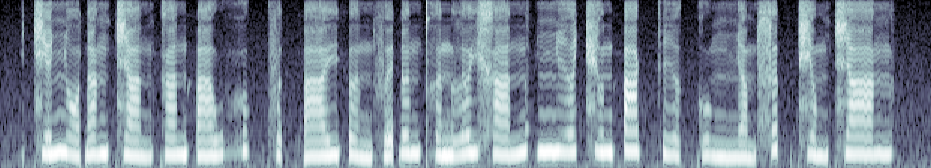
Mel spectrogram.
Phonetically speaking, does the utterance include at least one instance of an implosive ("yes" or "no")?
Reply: yes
